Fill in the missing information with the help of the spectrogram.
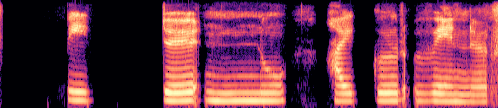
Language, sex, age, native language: Icelandic, female, 8, Icelandic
